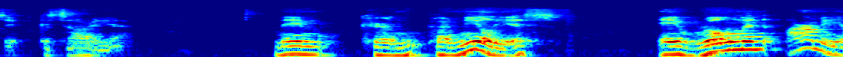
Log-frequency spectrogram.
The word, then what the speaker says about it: Caesarea: was a man in Caesarea that's how you pronounce it kesariya named Cornelius a Roman army officer of all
